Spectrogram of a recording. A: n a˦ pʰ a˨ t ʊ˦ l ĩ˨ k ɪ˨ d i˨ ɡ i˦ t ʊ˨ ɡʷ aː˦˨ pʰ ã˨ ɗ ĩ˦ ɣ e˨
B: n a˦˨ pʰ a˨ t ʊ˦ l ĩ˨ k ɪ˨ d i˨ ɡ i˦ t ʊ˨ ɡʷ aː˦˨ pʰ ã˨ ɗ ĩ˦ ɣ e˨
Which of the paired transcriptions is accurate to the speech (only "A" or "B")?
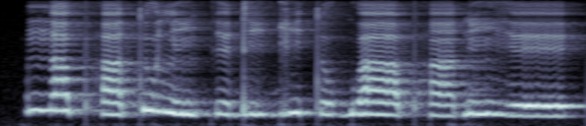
A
